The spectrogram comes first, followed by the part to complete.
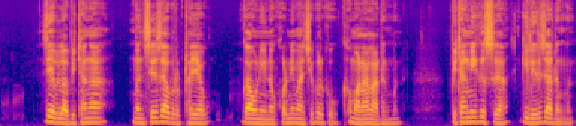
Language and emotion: Bodo, sad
